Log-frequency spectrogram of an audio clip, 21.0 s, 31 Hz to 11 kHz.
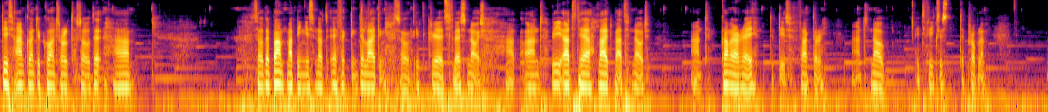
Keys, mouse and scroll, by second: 3.0-5.8 drag, 3.3-15.2 middle drag, 5.8 ctrl+s, 15.2-18.5 drag, 17.5-20.9 middle drag, 18.7 ctrl+s.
